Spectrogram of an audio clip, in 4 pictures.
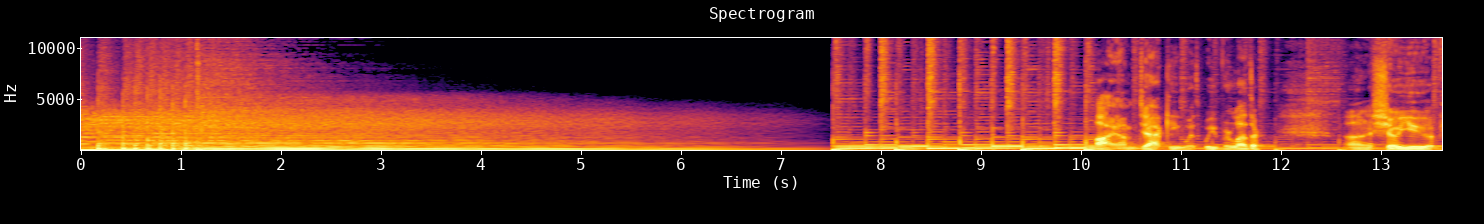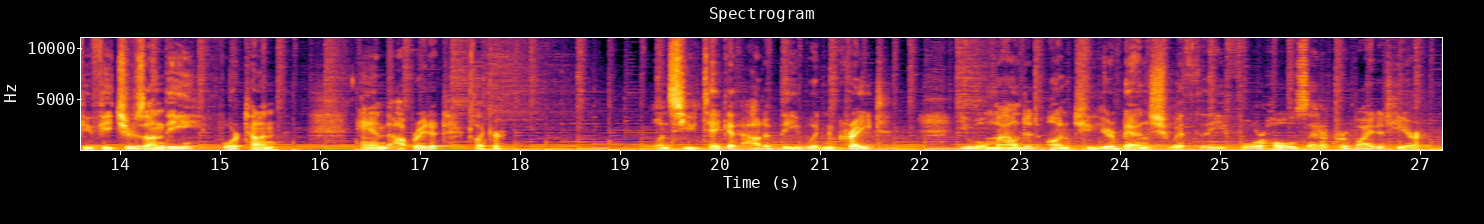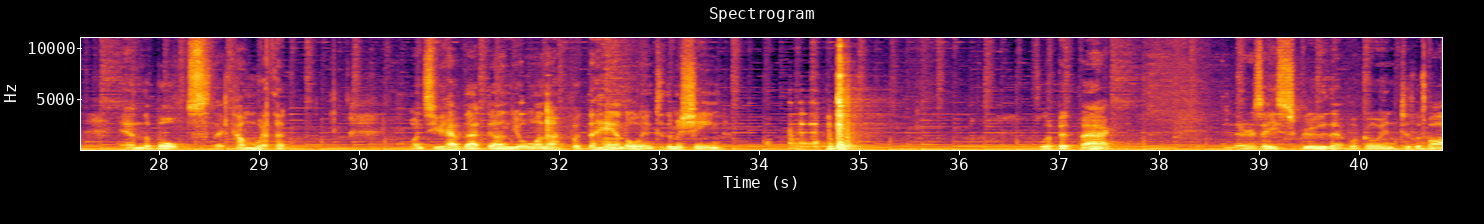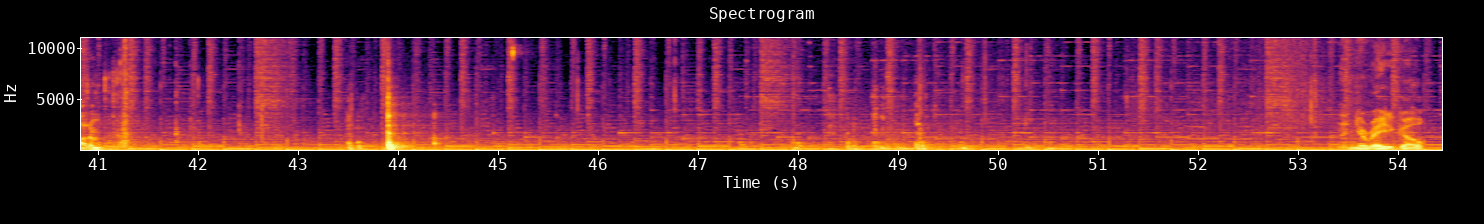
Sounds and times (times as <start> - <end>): Music: 0.0 - 54.4
Speech: 10.2 - 11.9, 12.6 - 15.6, 16.4 - 17.9, 19.3 - 21.8, 22.4 - 29.4, 30.5 - 33.7, 36.8 - 37.7, 38.6 - 41.2, 53.4 - 54.3.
